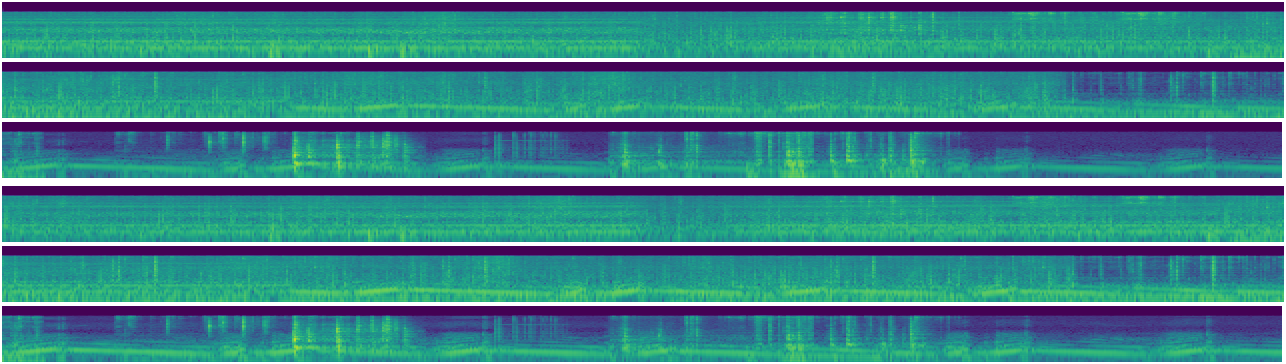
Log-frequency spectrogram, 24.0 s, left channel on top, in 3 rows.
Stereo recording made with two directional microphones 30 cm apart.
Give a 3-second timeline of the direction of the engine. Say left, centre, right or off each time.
left, centre, right, right, right, right, right, right.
